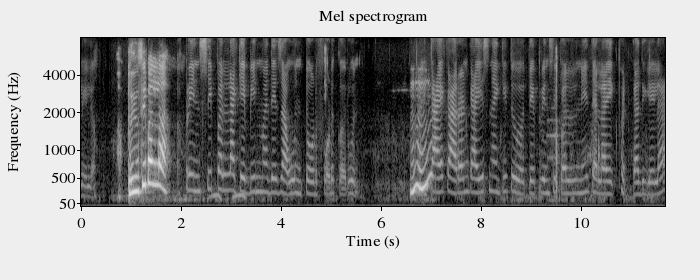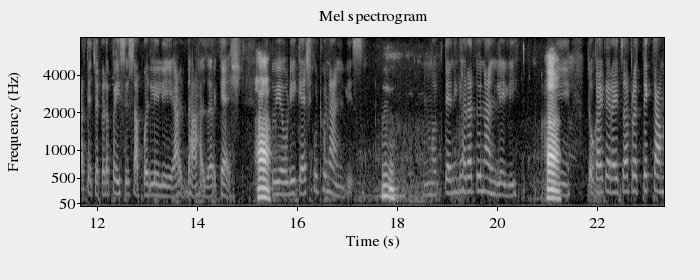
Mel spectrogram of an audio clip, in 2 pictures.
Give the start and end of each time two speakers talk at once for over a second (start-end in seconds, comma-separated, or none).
none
